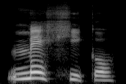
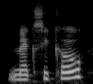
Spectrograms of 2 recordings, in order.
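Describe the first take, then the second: First: The middle consonant sounds like 'h'. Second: The middle consonant sounds like 'ks'. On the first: "in Spanish, Mexico. Like H" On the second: "Mexico in English"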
